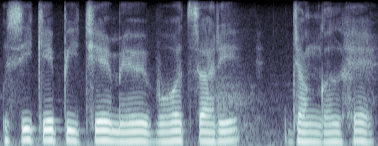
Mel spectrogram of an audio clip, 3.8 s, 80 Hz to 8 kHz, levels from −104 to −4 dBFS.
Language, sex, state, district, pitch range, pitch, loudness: Hindi, female, Arunachal Pradesh, Papum Pare, 145-155 Hz, 150 Hz, -16 LUFS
